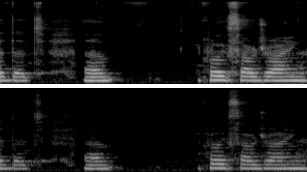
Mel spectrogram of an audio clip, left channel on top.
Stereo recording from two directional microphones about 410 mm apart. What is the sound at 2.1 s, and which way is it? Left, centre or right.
Speech, right.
